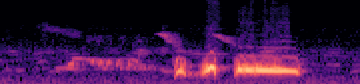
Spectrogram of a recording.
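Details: Decoy spotted dove calling to attract wild doves: a soft stuttering run of quiet notes leads into two sharp, low coos and a long, steady, hoarse final coo.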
